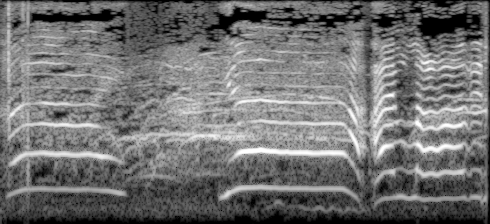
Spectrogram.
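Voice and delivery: high, loud excited shouting. Real, not acted. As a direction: cheer at the crowd. Greeting fans excitedly.

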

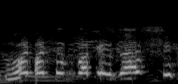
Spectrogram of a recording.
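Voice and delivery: squeaky outrage. Acted. Greeter balks at the script.

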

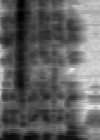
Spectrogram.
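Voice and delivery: ordinary talk, nothing marked

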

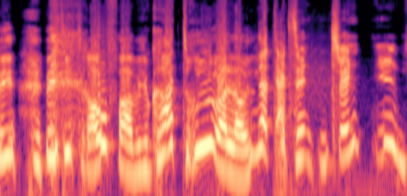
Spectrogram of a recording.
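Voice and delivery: laughing. Real, not acted. Teasing teammate, laughing.

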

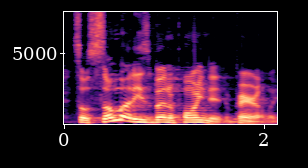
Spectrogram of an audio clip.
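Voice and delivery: high, loud, amused exclamation; amused disbelief. Real, not acted. Board member joking about the nameless appointment, amused disbelief. Laughing over his own unclear appointment.

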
